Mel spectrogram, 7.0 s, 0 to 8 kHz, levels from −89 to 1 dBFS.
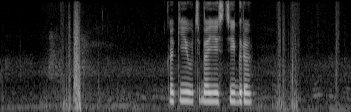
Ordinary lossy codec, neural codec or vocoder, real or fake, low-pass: none; none; real; none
